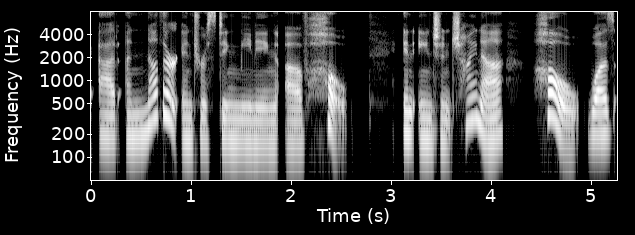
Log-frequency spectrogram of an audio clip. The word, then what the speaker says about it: 后: Ho. Ho.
